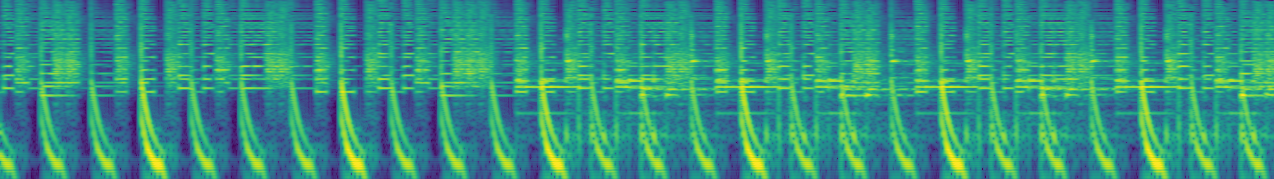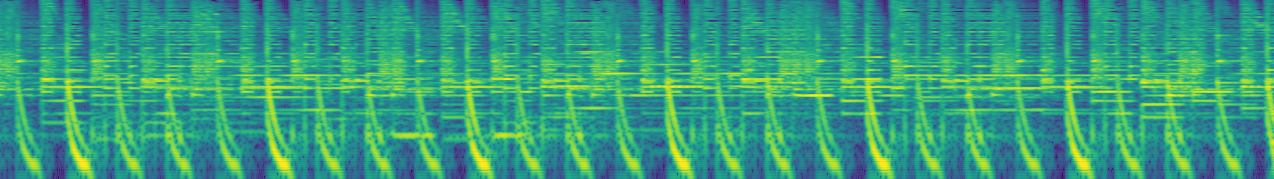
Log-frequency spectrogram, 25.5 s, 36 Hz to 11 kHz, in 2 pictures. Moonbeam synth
5.2s 25.4s

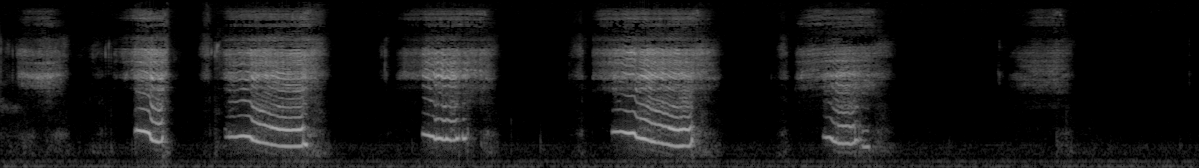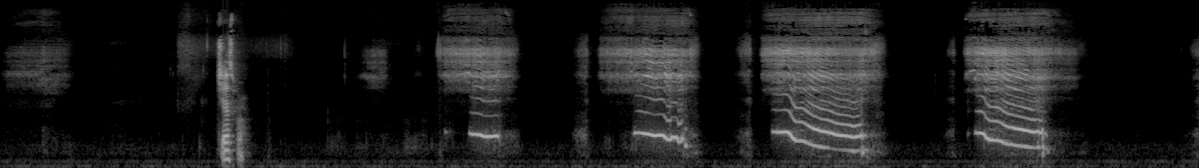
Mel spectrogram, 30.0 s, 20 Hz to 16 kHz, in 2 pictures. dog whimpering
0.1s 0.8s, 1.5s 4.1s, 5.0s 6.2s, 7.2s 9.0s, 9.7s 11.2s, 12.6s 13.4s, 20.4s 21.5s, 22.2s 26.1s, 26.8s 28.5s

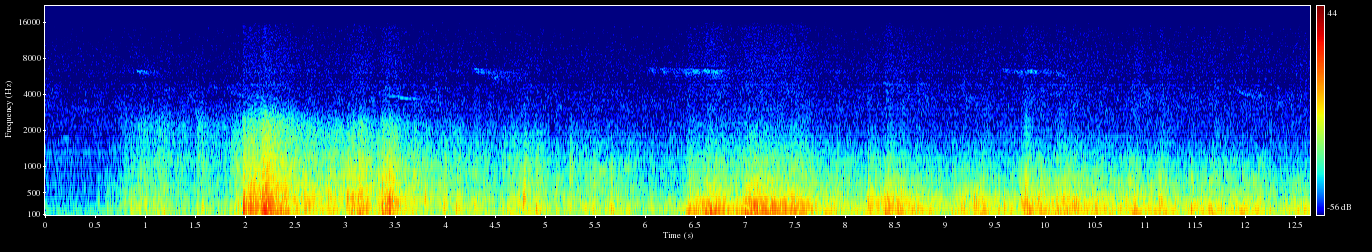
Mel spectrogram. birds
3.1s 5.4s, 6.0s 6.9s

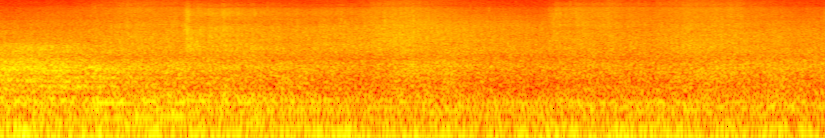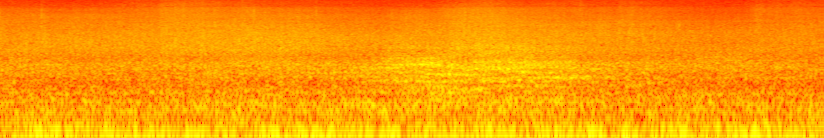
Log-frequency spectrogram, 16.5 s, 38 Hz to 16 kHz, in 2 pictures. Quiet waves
7.4s 16.4s

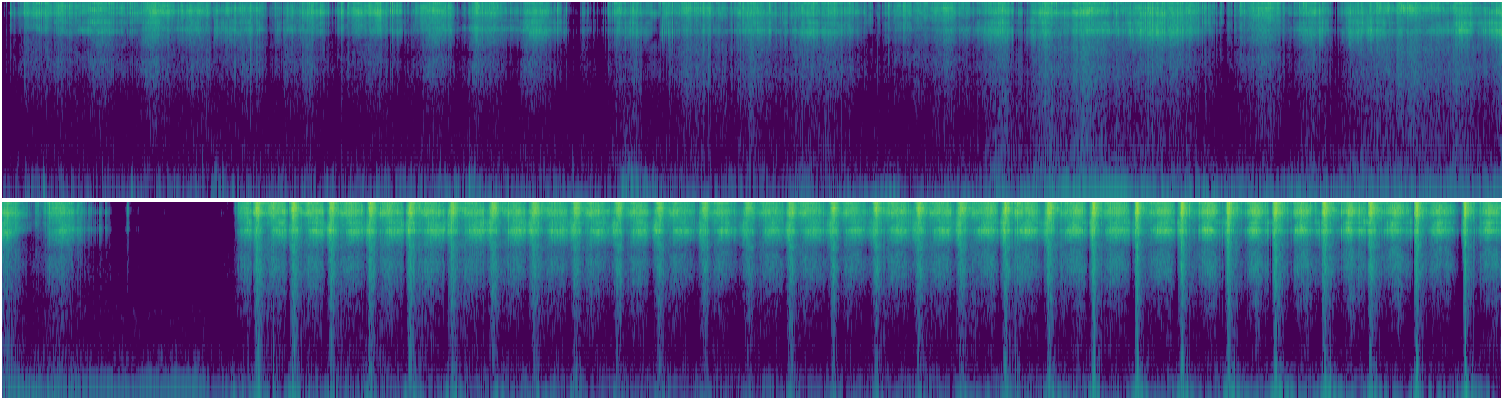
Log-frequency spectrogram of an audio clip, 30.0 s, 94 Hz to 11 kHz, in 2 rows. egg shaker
17.4s 29.9s

